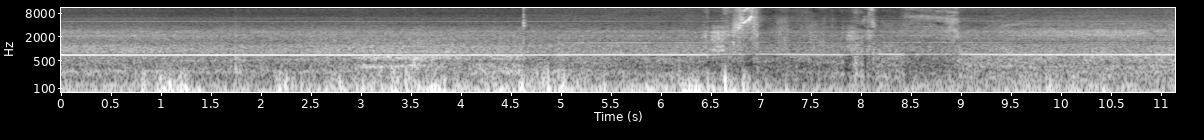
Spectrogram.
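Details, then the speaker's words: Hoover Air Steerable vacuum that wouldn't turn on, clogged filters and bad bearing found, reassembled: steady motor roar with constant high whistle and brief rubbing scrapes, slightly strained; sounds better but not great, reduced suction noise. "Well, I think it sounds better, but I don't think it sounds that great. I can tell you that."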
